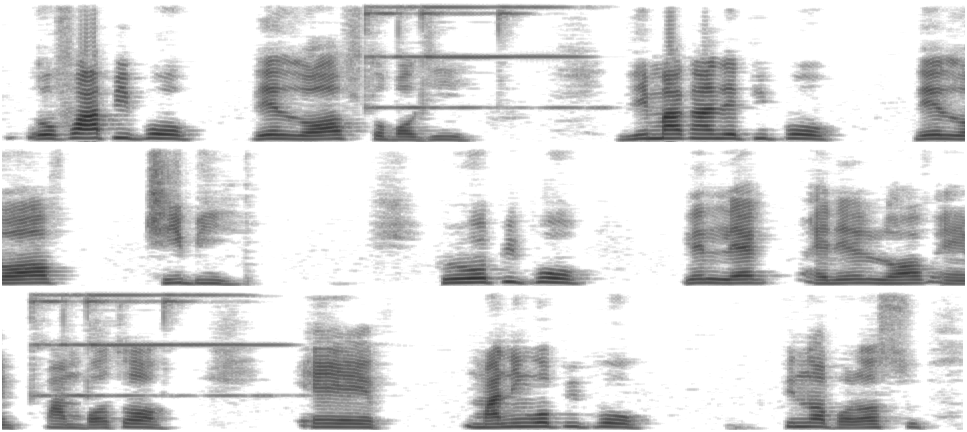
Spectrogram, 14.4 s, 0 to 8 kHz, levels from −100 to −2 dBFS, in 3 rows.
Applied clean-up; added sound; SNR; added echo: classical method Wiener filter.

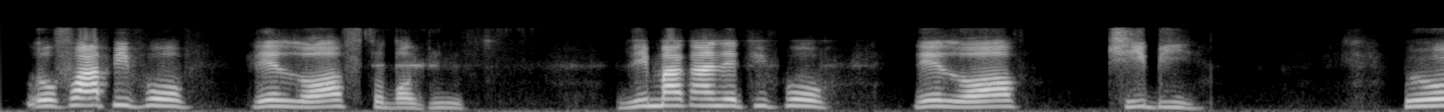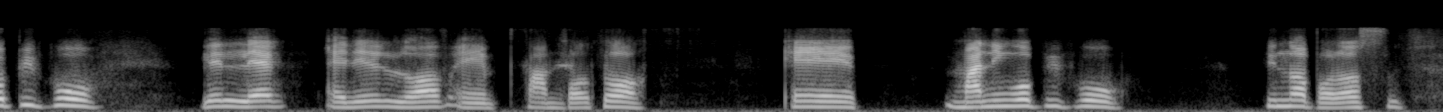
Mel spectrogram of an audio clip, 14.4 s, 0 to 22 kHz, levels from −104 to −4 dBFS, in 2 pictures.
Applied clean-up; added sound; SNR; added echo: neural diffusion model UNIVERSE++.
